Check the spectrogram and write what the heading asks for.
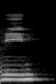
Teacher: میم دونوں ہونٹوں کے خشکی والے حصے سے جو ہے وہ ادا ہوتا ہے، میم. ٹھیک ہو گیا.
